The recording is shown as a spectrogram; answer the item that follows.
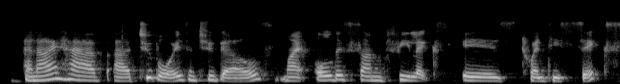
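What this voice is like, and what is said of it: British accent. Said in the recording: “will have the British accent.”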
